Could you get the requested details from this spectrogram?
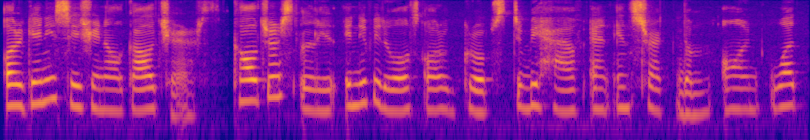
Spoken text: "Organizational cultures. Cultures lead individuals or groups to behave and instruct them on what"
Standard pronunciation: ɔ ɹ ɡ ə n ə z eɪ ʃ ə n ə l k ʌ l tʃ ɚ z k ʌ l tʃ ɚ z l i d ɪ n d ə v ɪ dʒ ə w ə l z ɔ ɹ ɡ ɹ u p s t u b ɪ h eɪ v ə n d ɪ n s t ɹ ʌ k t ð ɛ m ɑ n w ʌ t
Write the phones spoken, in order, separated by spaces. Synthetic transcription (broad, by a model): ɔ ɹ ɡ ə n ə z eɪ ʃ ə n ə l k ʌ l tʃ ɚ s k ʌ l tʃ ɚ s l i d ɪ n d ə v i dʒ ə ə l s ɔ ɹ ɡ ɹ u p s t u b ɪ h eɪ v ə n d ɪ n s t ɹ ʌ k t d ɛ m ɑ n w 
